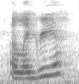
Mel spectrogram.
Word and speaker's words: Alegria: base which is called Alegria Alegria is how you say it but yeah lots of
